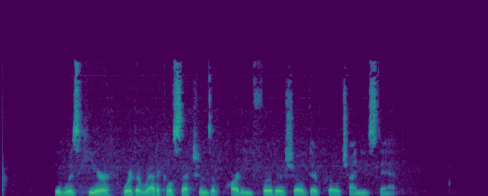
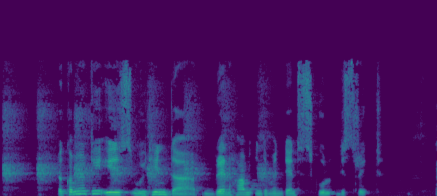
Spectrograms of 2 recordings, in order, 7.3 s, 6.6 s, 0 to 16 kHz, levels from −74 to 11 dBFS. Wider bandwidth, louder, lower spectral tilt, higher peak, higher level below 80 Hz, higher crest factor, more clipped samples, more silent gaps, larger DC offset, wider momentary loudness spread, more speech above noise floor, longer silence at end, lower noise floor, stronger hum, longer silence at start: about the same, 11.5 kHz vs 11.5 kHz; first, -20 LUFS vs -26 LUFS; about the same, -4 dB/octave vs -4 dB/octave; about the same, -4 dBFS vs -6 dBFS; about the same, -62 dBFS vs -64 dBFS; about the same, 18 dB vs 22 dB; neither; neither; neither; second, 8 LU vs 11 LU; first, 47 dB vs 39 dB; first, 1.4 s vs 0.85 s; about the same, -67 dBFS vs -64 dBFS; neither; first, 0.85 s vs 0.05 s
